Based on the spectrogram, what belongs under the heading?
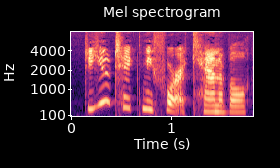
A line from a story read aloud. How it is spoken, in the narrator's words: cried the hen indignantly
